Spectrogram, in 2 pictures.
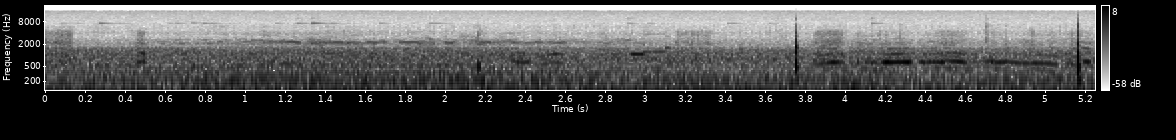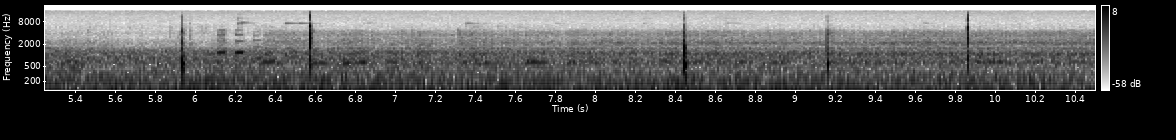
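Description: A car's engine and tyres rumble steadily on the road from inside the car.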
